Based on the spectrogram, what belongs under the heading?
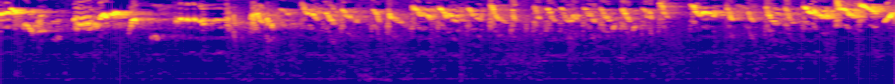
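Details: Rapid oriental white-eye song meant as a master for caged birds: thin, high, fast chirping and twittering in long runs, brief pauses between bursts, steady faint hum behind.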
